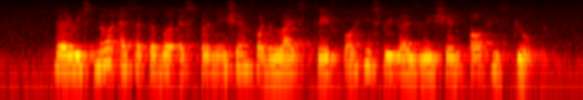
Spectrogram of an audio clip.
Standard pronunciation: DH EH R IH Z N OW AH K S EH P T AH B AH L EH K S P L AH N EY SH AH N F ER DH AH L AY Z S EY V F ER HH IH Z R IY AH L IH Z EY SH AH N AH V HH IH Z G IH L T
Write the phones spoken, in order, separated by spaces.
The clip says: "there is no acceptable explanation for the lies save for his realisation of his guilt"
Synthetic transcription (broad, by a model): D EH R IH S N OW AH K S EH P T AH B AH L EH K S P L AH N EY SH AH N F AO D AH L AY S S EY F F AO HH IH S R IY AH L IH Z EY SH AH N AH F HH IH S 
